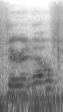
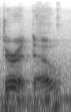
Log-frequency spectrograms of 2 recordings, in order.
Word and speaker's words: Dorado: This is Durado. Yeah, this is it's pronounced Dorado.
